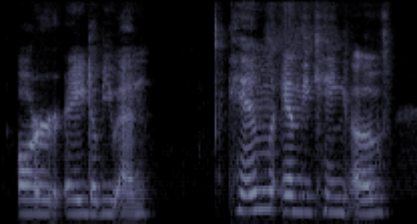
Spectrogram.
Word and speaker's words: Arawn: I think his name is Aaron. It's Arawn.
